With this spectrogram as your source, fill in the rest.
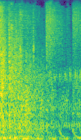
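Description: Sniper fire in a real-time strategy match: a dense burst of gunfire rumble and cracks packed into a short moment, loud and continuous with no voices over it.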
